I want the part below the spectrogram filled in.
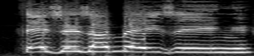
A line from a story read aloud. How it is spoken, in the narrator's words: she shouted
